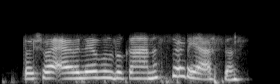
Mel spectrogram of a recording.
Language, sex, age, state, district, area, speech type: Kashmiri, female, 18-30, Jammu and Kashmir, Shopian, rural, conversation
